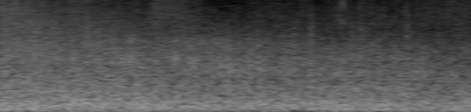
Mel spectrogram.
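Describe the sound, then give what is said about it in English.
A loud, deep rumble of thunder rolls on steadily for a couple of seconds, heavy in the low end with a rough, roaring texture and no voices. “And then there's a thunderclap, and then the sound of rain very heavily falling.”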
